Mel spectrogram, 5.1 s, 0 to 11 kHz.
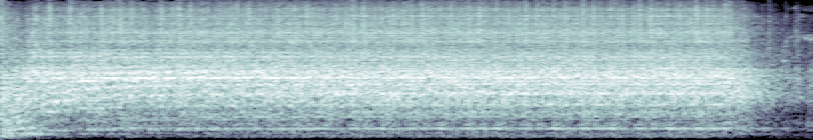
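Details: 68-year-old tractor, auction buy that sat for years with a stuck valve and antifreeze in the oil, first starter test: even whirring crank at a steady pace for about four seconds, then winds down. Starter turns the engine freely.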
